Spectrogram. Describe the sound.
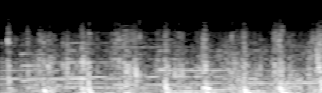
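Horse hooves gallop in a quick, steady rhythm, a continuous run of dull thudding beats that stays fairly loud and even throughout, with no pause between strides.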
